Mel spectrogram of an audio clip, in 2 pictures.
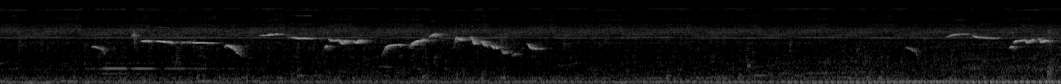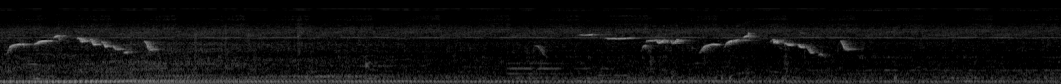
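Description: A songbird singing three short bursts of quick, rising and falling chirps and whistles, several seconds apart.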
